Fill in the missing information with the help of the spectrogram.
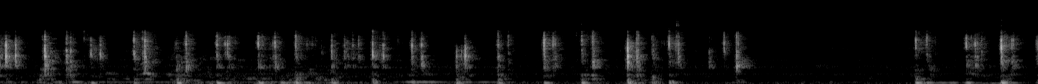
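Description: Both hands type with their fingertips on a full-size mechanical keyboard with a silver aluminum frame and white and blue PBT plastic keycaps, resting on a pink surface. Quick, bright clacking keystrokes come in fast bursts, with short, dry decays and a pause of about a second and a half near the end before the typing resumes.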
